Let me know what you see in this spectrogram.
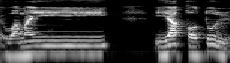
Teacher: ওয়া মাই ইয়াকতুল, ওয়া ওপেন রাখবেন, মাই ওপেন রাখবেন মা, এখানে নুন সাকিন এর সাথে এদগাম হয়ে ওতে গুন্না সহকারে পড়া হবে। ওয়া মাই ইয়াকতুল, ইয়া ওপেন রাখবেন, কাফটা একটু কলকলা করতে হবে, ইয়াকতুল লামে কলকলা হবে না।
